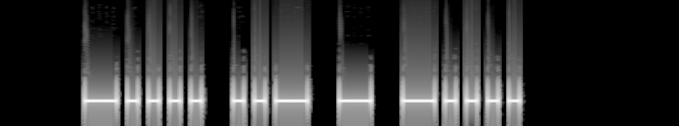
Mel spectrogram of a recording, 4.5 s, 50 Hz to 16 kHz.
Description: Morse code, heard as a keyed tone, about 17 wpm, 700 Hz. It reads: 6UT6
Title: All Cut Numbers - 4-Digit 17wpm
